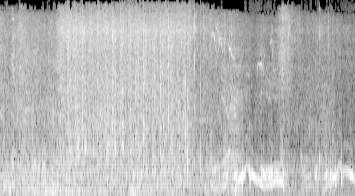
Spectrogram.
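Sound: pigeon cooing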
